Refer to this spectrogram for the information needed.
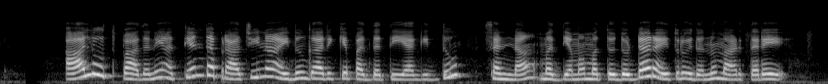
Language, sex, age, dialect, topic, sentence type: Kannada, female, 18-24, Mysore Kannada, agriculture, statement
